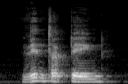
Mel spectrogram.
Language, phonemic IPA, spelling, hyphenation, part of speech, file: Dutch, /ˈʋɪn.tərˌpeːn/, winterpeen, win‧ter‧peen, noun, Nl-winterpeen.ogg
- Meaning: a large, orange variety of carrot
